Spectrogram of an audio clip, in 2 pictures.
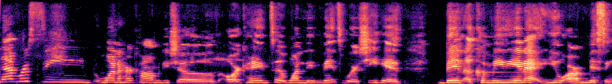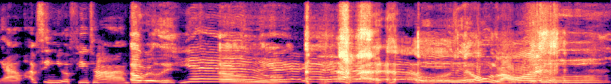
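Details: Adult woman speaking, with a second speaker; ordinary speech.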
